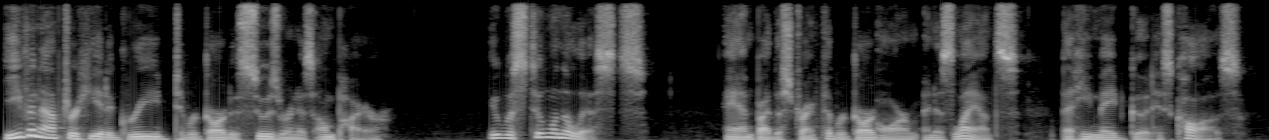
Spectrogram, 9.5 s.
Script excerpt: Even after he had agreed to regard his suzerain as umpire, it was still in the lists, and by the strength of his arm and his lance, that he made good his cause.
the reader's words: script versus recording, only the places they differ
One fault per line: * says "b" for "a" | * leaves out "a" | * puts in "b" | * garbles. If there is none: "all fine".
* says "regard" for "his"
